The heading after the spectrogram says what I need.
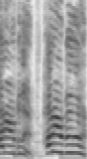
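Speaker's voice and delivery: mock thrilled, eager, very high excited shout. Retelling a couple's answer to the producers: imitating someone excited. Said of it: "so excited".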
